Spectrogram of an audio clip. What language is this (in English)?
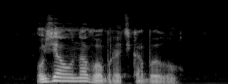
Belarusian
